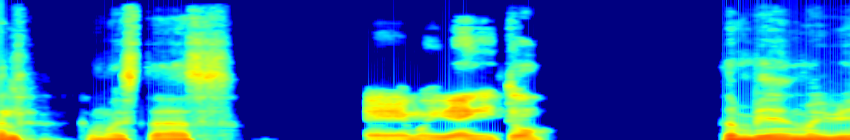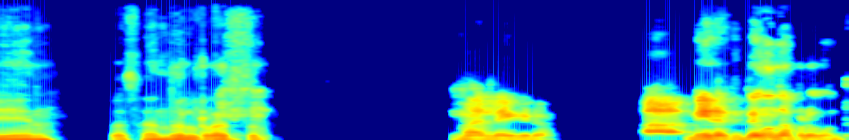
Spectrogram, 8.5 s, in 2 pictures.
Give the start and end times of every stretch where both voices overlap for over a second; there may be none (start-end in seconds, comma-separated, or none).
none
